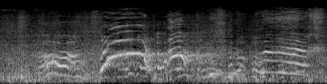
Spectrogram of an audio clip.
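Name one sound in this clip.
A young woman shrieks in fright.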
